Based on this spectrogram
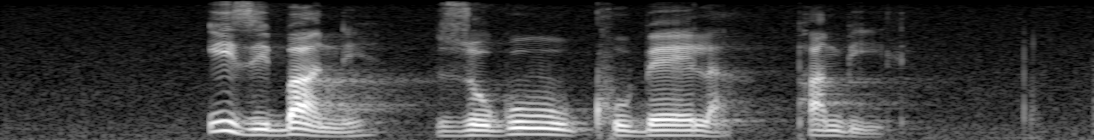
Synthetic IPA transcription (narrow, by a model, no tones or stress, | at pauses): iziɓanɛ | zok̬uwuǃʰuɓɛla̰ | pʰambʱiːli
